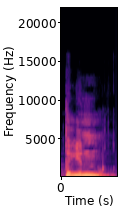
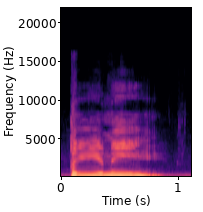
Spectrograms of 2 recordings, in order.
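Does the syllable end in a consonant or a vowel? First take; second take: consonant; vowel. First: The syllable ends on the n sound. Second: An added i vowel follows the n sound. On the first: This is the form before linking. "yang asalnya qin" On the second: This is the form joined to the next word. "menjadi qini"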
